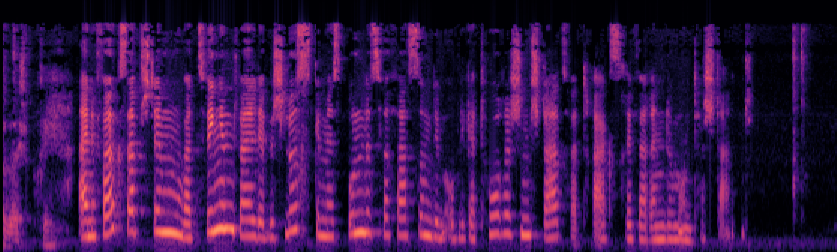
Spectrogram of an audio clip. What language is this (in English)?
German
